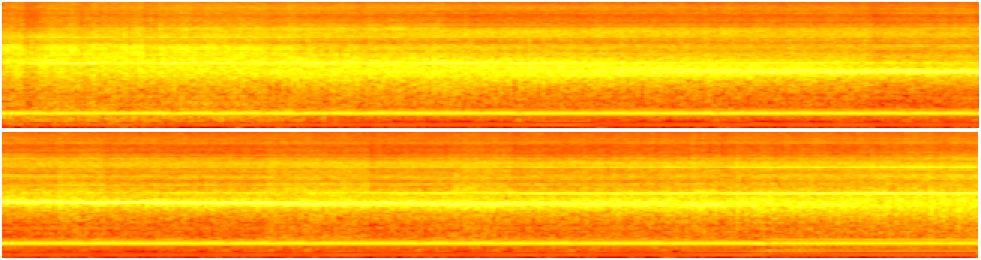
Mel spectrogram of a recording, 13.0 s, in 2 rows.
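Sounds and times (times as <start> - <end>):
high whine: 0.0 - 13.0
transformer hum: 10.6 - 13.0.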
